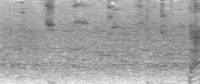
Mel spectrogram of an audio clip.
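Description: Steady arena crowd noise from a packed basketball crowd, with a few short knocks of a basketball being dribbled on the hardwood court.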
